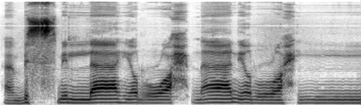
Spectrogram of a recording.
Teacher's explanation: burst of air when you pronounce the ha from the middle of the throat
